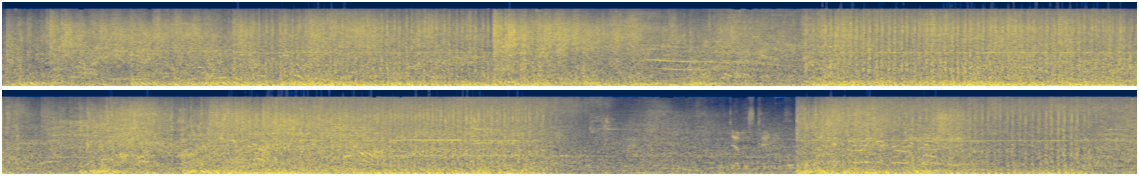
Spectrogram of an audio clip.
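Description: Explosions boom with a deep rumble.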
